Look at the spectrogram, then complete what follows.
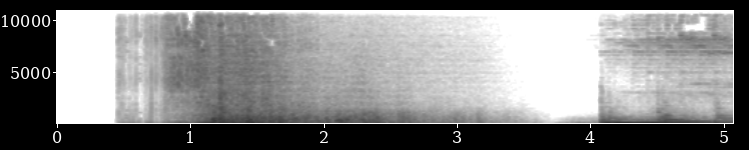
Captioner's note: thunder booming; light bouncy music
